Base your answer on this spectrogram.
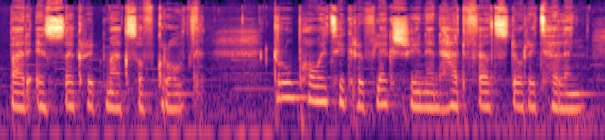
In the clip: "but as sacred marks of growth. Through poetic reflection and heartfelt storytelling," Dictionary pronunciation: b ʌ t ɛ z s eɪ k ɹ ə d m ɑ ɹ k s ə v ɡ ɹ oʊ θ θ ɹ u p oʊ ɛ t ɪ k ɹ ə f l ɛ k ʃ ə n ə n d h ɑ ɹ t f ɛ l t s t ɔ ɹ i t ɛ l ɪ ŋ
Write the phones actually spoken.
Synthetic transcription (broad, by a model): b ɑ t ɛ z s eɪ k ɹ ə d m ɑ k s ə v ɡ ɹ oʊ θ t ɹ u p oʊ ɛ t ɪ k ɹ ə f l ɛ k ʃ ə n ə n d h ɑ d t f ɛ l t s t ɔ ɹ i t ɛ l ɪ ŋ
